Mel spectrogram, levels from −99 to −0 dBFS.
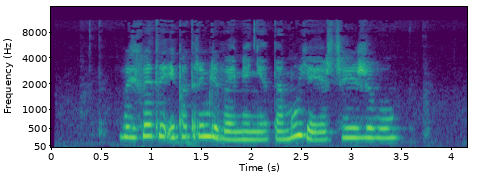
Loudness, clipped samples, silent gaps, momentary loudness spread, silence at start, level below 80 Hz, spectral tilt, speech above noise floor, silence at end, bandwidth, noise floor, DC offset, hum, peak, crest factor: -24 LUFS; under 0.1%; none; 8 LU; 0.7 s; -66 dBFS; -5.5 dB/octave; 36 dB; 0.7 s; 11.5 kHz; -59 dBFS; under 0.1%; none; -10 dBFS; 16 dB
